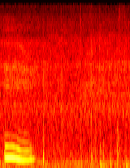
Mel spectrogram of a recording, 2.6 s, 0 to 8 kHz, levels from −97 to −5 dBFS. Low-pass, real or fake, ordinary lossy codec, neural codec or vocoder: 7.2 kHz; real; none; none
